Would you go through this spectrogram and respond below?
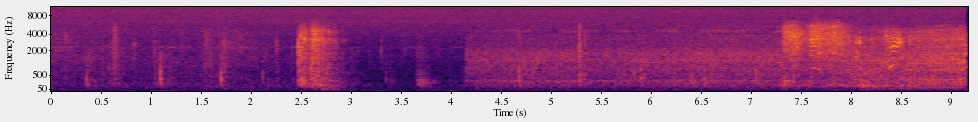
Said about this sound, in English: Yeah, shut the door.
